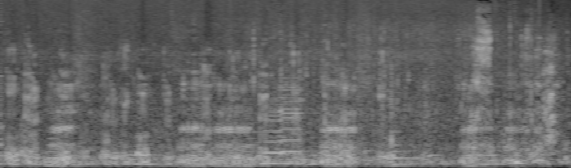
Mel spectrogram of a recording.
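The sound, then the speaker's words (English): A crowd of dozens of Iberico pigs grunts and squeals continuously and loudly, with overlapping snorts and higher-pitched calls rising through the din, as they root in the dirt and wallow in muddy puddles under a pecan tree in Georgia. No speech present. “Iberico pigs. Dozens of them.”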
